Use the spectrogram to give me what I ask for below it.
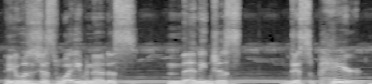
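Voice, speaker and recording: Concerned, helpful farm neighbor played by an actor, animated intonation, audio drama. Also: medium pitch, normal speed, over music, close to an everyday voice.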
